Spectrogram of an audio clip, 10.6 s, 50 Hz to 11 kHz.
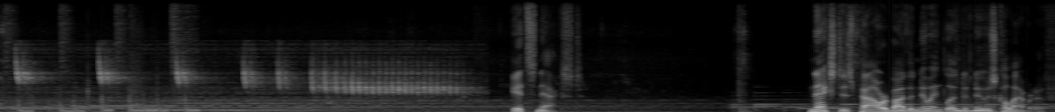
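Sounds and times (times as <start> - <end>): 
bat calls with sharp chirps dropping in pitch and buzzing pulse train: 0.0 - 5.9
speech: 5.2 - 5.9, 8.1 - 10.5.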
